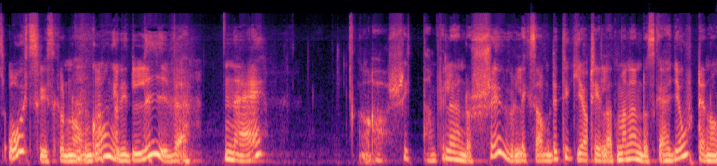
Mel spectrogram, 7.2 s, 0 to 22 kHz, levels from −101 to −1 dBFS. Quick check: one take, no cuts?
no; 1 cut; at 5.9 s

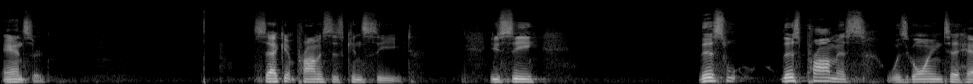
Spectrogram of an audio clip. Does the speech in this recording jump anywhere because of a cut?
no; 0 cuts

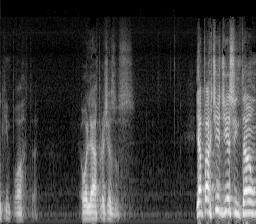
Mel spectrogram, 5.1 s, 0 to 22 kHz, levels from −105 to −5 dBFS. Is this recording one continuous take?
yes; 0 cuts

